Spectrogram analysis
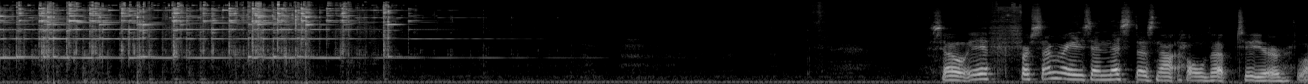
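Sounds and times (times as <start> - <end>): metal parts clinking: 0.0 - 5.2
metal bell ringing: 0.0 - 5.6.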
